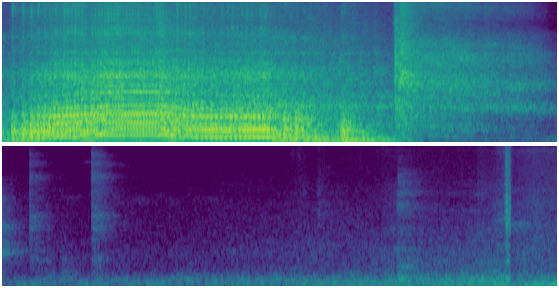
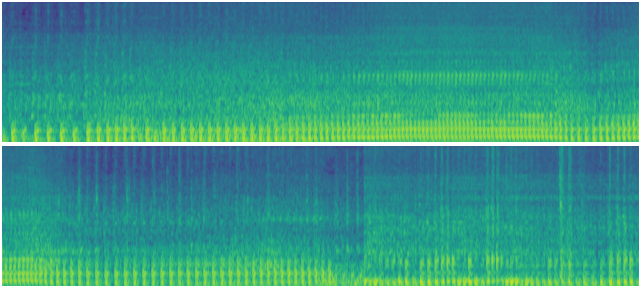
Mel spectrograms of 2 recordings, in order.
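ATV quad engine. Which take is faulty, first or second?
first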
